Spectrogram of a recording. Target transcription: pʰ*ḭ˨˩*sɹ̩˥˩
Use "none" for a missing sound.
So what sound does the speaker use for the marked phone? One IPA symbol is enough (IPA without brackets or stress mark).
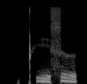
ḭ˨˩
